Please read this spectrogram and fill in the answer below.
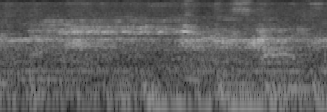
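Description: Haunt background music from outdoor speakers, with a wavering high cry that resembles a horse's whinny.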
